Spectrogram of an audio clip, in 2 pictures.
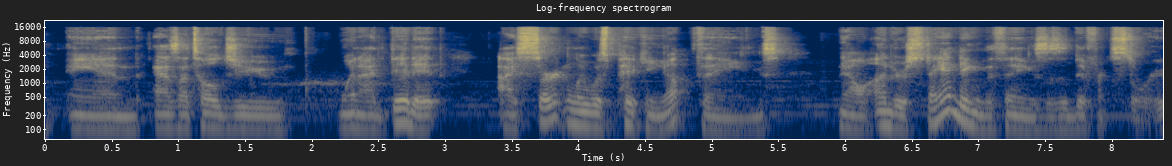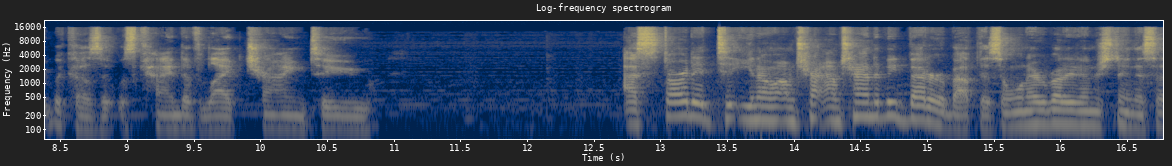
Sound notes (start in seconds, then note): none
